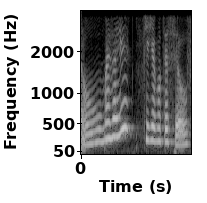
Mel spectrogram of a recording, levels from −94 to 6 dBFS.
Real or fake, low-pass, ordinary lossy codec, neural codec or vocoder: real; 3.6 kHz; none; none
